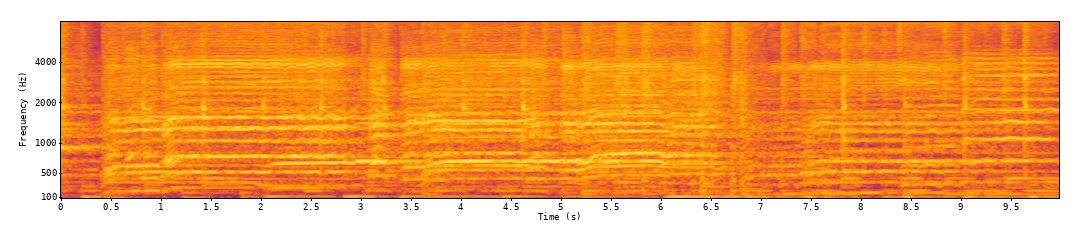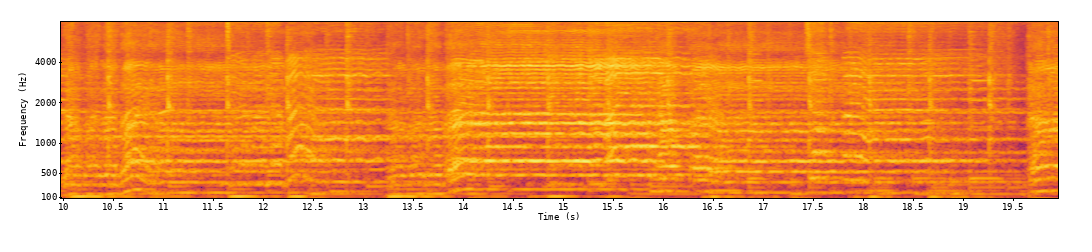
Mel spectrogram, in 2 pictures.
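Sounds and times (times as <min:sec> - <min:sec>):
dub bossa nova music: 0:00.0 - 0:19.9.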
